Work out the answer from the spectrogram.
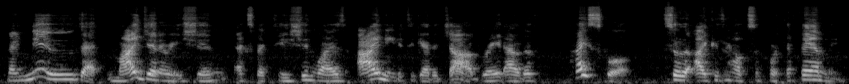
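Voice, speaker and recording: A woman's voice: on the low side, a bit bright, slight background noise, low-quality recording. A woman, a coach co-hosting a podcast in casual chat, rambling and drifting off on tangents. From Canada. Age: 60s.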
